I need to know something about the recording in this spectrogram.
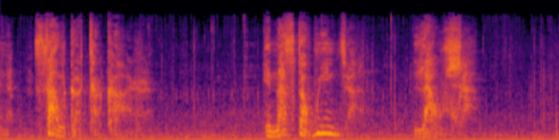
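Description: An elderly man speaks in a low, menacing voice.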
